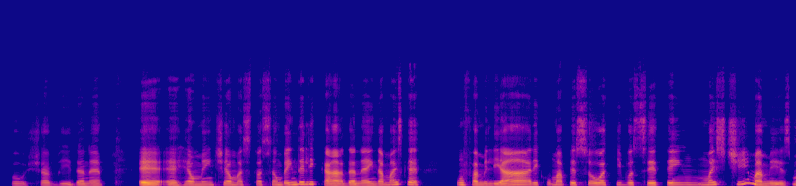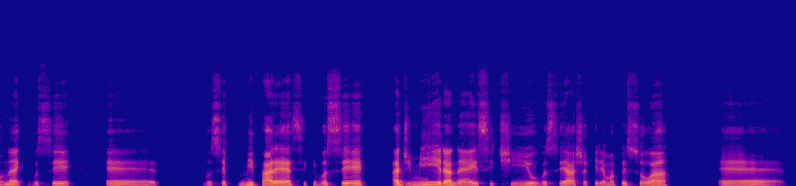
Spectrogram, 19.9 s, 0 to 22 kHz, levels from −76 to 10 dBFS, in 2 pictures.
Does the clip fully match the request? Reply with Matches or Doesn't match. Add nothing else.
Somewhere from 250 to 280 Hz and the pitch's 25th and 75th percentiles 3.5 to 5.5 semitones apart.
Doesn't match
